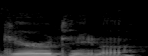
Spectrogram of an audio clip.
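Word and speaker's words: Giratina: we're going to cover is uh is it gutina is that how you say it yes gutina yeah gutina and the Sky Warrior and for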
